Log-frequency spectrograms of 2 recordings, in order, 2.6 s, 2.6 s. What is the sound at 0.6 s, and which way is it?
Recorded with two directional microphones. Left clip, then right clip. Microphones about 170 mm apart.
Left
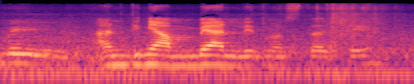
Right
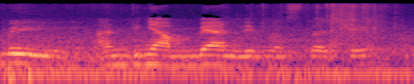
A woman's voice, centre (ahead or behind).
